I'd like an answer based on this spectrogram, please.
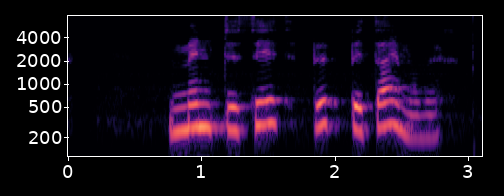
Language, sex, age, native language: Icelandic, female, 10, Icelandic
